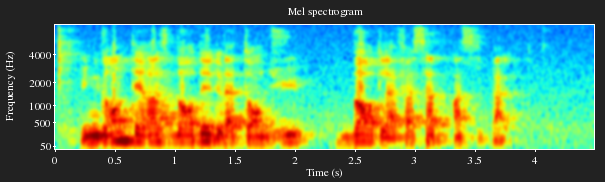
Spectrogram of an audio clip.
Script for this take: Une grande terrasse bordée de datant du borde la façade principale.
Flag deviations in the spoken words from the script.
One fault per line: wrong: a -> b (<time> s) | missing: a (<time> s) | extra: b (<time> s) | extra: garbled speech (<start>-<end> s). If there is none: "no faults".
no faults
